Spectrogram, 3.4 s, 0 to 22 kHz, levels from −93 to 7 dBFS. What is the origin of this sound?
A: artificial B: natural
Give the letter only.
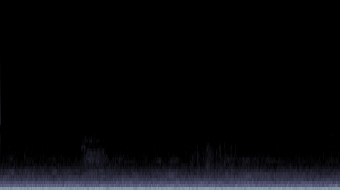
B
